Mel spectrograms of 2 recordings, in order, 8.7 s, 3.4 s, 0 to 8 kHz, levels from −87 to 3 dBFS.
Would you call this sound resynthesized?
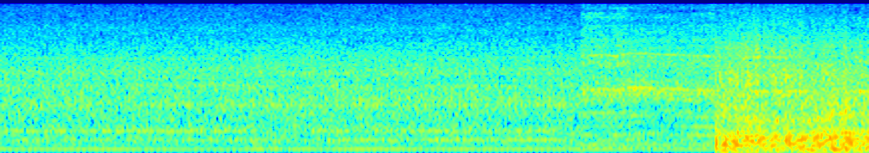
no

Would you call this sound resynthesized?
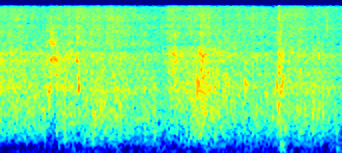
no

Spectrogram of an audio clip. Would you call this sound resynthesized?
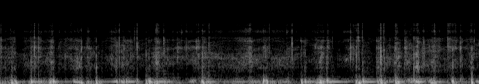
yes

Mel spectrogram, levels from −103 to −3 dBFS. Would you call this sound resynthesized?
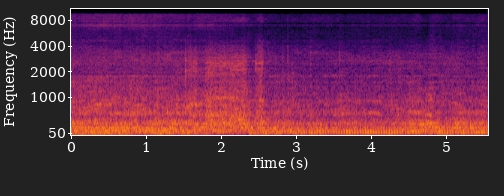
yes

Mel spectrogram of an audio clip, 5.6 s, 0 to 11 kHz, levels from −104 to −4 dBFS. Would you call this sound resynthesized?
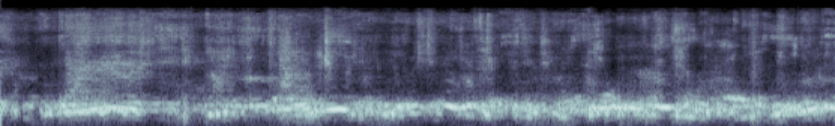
yes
